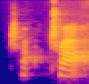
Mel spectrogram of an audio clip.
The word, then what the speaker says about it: trough: is I don't know the trough that still doesn't sound right trough there it is the hog I say hog trough to remember how to say the word the trough is actually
